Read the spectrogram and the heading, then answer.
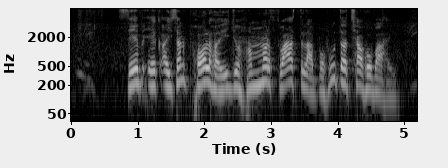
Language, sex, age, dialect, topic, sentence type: Magahi, male, 31-35, Western, agriculture, statement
